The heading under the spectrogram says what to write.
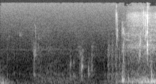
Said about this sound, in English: But I tend to drink a lot with each gulp. So let's take a couple gulps of this thing.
